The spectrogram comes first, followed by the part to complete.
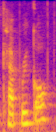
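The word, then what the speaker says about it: Caplico: called CAP Capo but in Japan they don't pronounce the L so it's caprico okay um and it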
